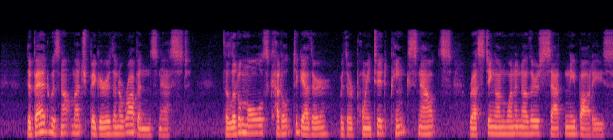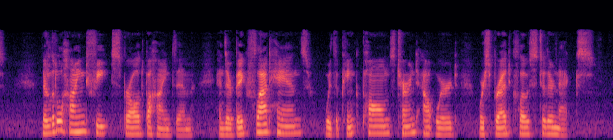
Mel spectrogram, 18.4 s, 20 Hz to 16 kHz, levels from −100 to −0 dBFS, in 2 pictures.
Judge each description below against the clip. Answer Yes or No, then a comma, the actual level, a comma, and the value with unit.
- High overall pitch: No, low, 135 Hz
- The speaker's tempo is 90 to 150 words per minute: No, average, 165 wpm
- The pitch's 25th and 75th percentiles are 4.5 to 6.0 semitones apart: No, narrow, 2.6 semitones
